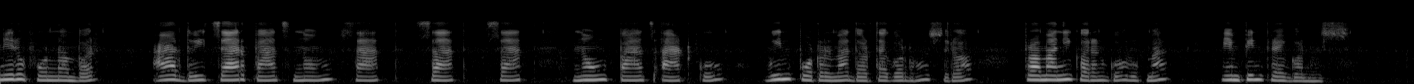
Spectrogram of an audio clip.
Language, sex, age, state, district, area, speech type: Nepali, female, 45-60, West Bengal, Darjeeling, rural, read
